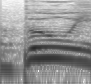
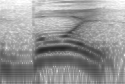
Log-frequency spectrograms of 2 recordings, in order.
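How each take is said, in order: First: It is pronounced the American way. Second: It is pronounced the British way. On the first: The speaker calls it wrong. "it's not a buoy, you American pig" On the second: The speaker calls it right. "it's a buoy"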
